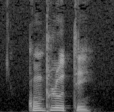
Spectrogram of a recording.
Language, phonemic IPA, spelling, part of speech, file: French, /kɔ̃.plɔ.te/, comploter, verb, Fr-comploter.ogg
- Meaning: to plot, especially something illegal or immoral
